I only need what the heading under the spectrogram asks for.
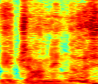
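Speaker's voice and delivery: ordinary talk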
